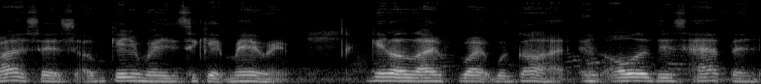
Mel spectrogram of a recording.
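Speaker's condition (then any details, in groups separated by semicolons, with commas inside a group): ALS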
